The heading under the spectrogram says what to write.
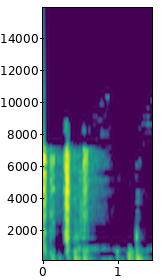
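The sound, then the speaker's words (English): A wooden cabin door is unlatched and swung open: a quick rattle of the latch, a low scraping creak, then a dull bump as it settles. No one speaks. “You might as well open it and go in, Sergeant.”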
